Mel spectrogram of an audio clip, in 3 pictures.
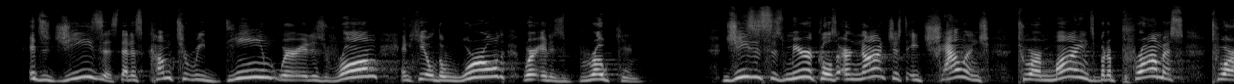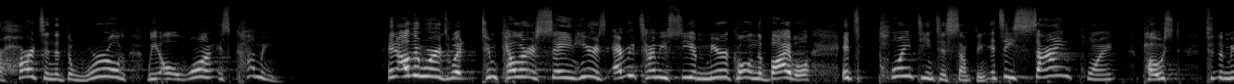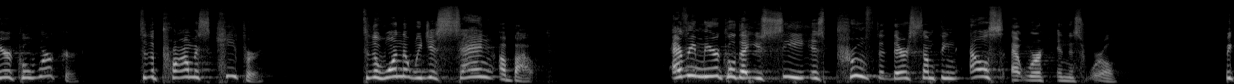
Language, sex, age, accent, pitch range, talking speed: English, male, 30-49, American, 225-325 Hz, 165 wpm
